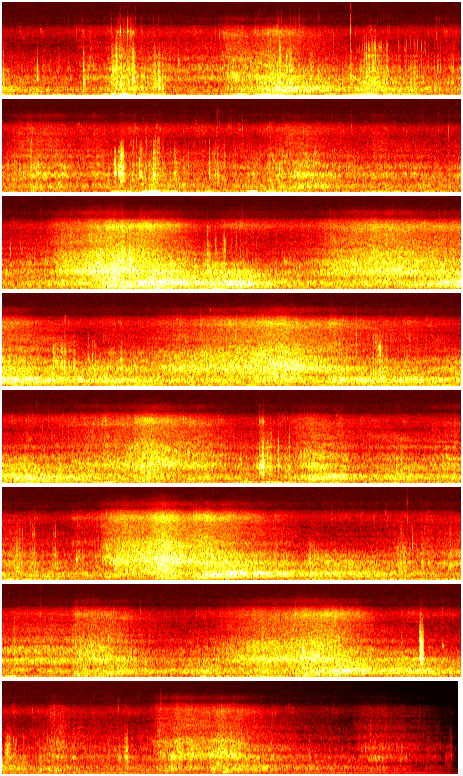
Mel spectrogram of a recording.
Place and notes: hydrophones placed in the sand of seachore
